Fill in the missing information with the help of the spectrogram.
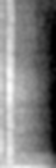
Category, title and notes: Sound effects > Objects / House appliances
OBJWrite-Blue Snowball Microphone Pen, Top, Open Nicholas Judy TDC
A pen opening it's top.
